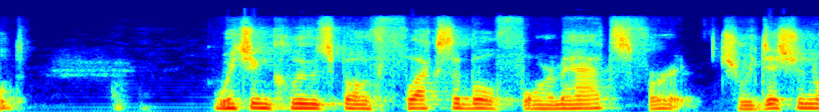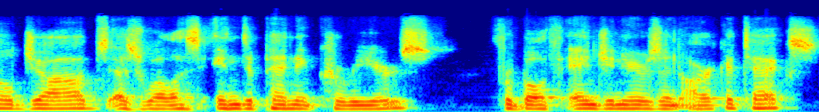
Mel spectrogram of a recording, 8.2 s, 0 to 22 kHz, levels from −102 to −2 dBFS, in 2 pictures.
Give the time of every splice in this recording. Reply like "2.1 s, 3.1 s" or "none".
none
